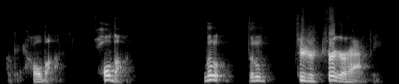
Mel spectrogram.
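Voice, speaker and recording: A man hosting a live political talk show from a phone, excitable and rambling, often repeating himself. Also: on the high side, brisk, breathy edge, muffled recording, faint music behind. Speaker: host.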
